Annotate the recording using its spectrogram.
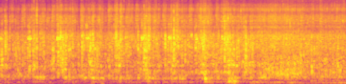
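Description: Dark liquid in a tub stirred hard with a wooden pole, sloshing and splashing irregularly as it churns into a swirling vortex; this is stirring of a biodynamic vineyard preparation.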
